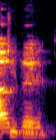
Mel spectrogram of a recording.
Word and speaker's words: Ghibli: Yeah, Ghibli.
